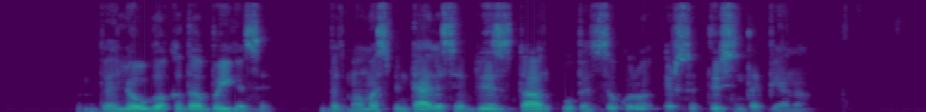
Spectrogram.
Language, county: Lithuanian, Utena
